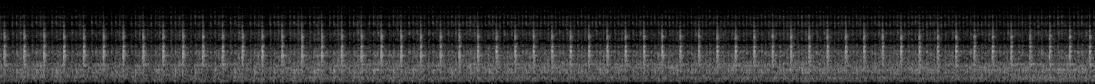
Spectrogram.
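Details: 1980 Mercedes 300SD diesel idling: a sharp regular knock, about two to three clacks a second, over steady clatter, heard while injector lines are cracked one at a time. The owner first suspected injector nailing; the sound deepened at injector 3.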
